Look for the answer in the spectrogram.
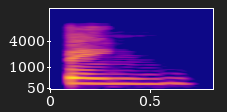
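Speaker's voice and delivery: high, held chime sound; sudden sustained ding; high ringing bing. Retold or imitated. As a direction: ring out like a little bell. Imitates first taste hitting lips.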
